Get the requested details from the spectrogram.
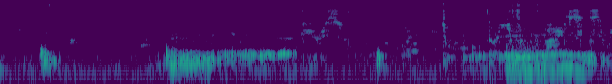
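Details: Quiet, irregular gurgling and rumbling bursts: stomach growling (borborygmi).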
